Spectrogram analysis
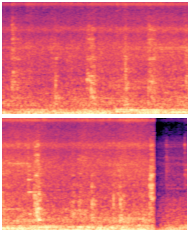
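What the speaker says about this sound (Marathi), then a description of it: "त्यामध्ये टाकायचं आहे एक चमचा भरून असं अमूल बटर छान मिक्स करून घ्यायचं आहे" Momo vegetable filling being stirred with Amul butter in a pan, a continuous loud sizzle and hiss broken by repeated spoon scrapes and taps against the pan, all close up with no talk.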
